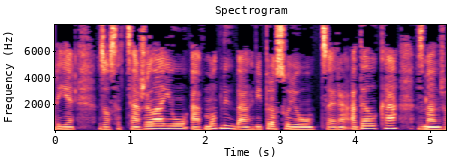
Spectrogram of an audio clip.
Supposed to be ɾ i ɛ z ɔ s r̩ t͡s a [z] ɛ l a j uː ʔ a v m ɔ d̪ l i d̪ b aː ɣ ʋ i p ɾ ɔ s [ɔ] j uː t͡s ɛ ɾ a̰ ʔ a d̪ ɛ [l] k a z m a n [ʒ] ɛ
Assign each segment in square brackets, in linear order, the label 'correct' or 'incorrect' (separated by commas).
incorrect, incorrect, correct, correct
